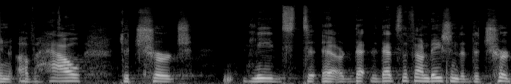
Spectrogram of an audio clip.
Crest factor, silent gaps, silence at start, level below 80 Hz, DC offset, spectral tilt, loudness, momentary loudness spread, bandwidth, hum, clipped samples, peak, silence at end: 18 dB; none; 0 s; -52 dBFS; under 0.1%; -5.5 dB/octave; -26 LUFS; 15 LU; 16.5 kHz; none; under 0.1%; -8 dBFS; 0 s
